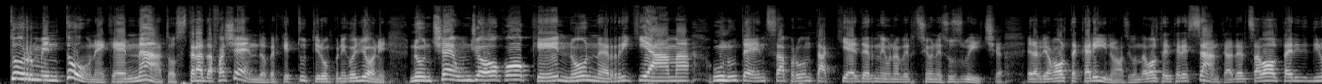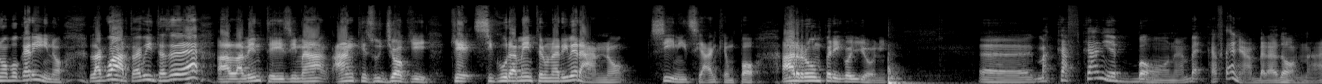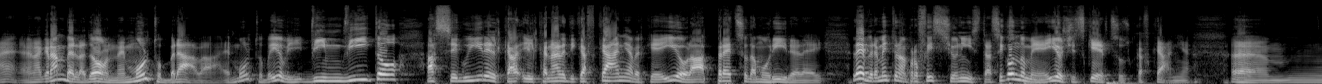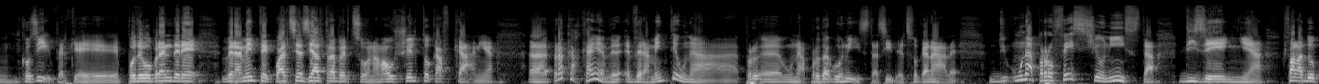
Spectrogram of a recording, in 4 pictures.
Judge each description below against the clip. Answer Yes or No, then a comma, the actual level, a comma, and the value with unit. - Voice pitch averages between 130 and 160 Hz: Yes, low, 135 Hz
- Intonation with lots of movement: Yes, wide, 7.3 semitones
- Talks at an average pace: No, fast, 180 wpm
